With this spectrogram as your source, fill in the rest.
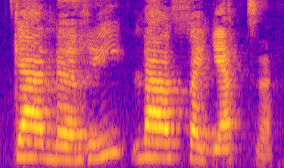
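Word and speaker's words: Galeries Lafayette: เ ข า อ่ า น ว่ า Galerie Lafayette โ อ เ ค ต่ อ ไ ป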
